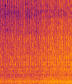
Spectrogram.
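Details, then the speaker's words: Used car engine started and idling, recorded with the bonnet open right beside the engine during a used-car condition check: steady even idle with no knocking, tapping or other extra noise, a healthy engine. "Just गाड़ी के engine का जो अपना original sound है वो आ रहा है। Right left में कोई एक्स्ट्रा नॉइज़ जो है हमें गाड़ी में सुनाई नहीं दे रही।"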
